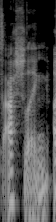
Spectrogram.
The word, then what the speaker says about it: Aisling: I looked up how to say her name and I'm pretty sure it's just Aisling. I know, and it's spelled A-S-H-L-I-N-G. It's not like Eiling or... – sometimes it's silent, so it'd just be like Ashley. – Okay. – But as a non-Irish speaking person, it's okay if you pronounce the G.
